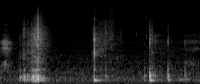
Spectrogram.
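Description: Black plastic screw lid being cranked down tight on a wide-mouth glass fermenter jar (a Little Big Mouth Bubbler), giving a few short clicks and scrapes from the threads and hands.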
